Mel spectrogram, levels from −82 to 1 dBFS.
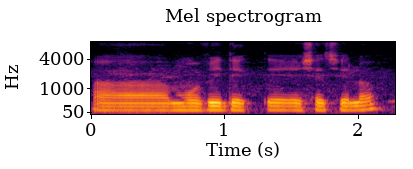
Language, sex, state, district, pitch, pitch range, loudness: Bengali, male, Tripura, West Tripura, 110 Hz, 110-115 Hz, -17 LUFS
